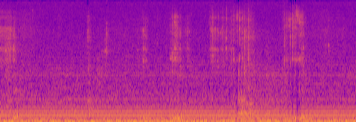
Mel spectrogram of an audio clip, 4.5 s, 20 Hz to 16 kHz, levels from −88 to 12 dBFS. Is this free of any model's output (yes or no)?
yes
